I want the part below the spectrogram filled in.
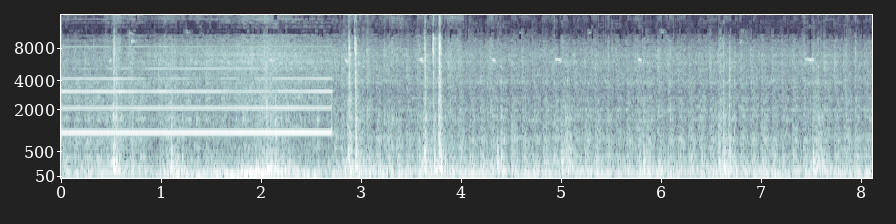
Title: No Start After Warm Up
